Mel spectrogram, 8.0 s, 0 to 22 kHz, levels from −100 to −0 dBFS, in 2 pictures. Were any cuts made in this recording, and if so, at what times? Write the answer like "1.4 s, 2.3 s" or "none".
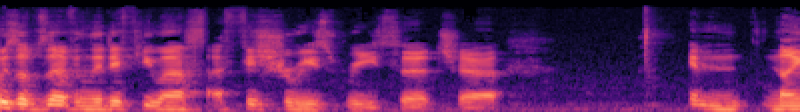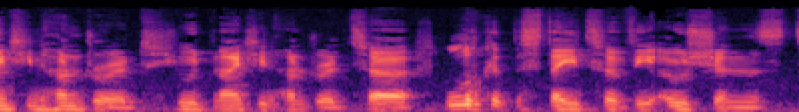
1.0 s, 5.1 s, 6.1 s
